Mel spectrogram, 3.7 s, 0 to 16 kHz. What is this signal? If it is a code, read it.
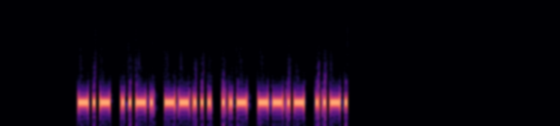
Morse code, heard as a keyed tone, about 51 wpm, 700 Hz. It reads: KF7UQF
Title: USA Call Signs - 6 Characters - Repeated 2x - 50wpm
